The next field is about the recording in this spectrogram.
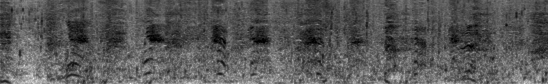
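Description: Paddles splash through water in a paddling race, making many loud, rhythmic splashes at a steady, quick pace that continues without pause.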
